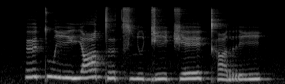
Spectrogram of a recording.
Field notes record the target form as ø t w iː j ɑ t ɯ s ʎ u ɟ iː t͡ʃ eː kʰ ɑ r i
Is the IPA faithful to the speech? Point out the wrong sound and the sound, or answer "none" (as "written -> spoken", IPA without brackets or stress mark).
s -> t͡s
